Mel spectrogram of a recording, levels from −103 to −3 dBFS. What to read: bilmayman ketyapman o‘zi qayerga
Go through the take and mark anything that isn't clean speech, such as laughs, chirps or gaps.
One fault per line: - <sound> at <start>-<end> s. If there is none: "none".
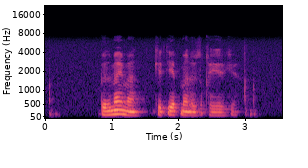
none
